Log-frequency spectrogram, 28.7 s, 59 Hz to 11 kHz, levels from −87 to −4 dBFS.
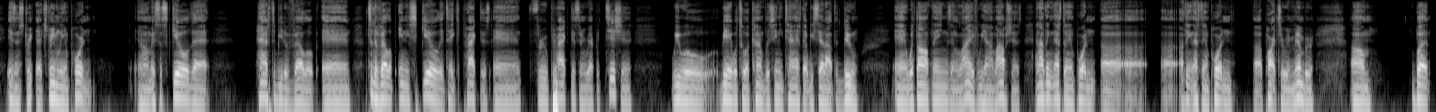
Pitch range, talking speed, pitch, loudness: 90-105 Hz, 140 wpm, 95 Hz, -25 LUFS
